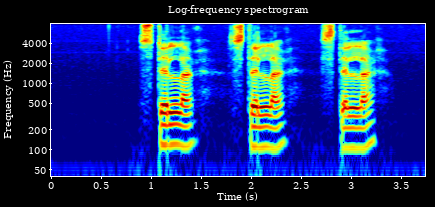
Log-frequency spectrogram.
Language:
Norwegian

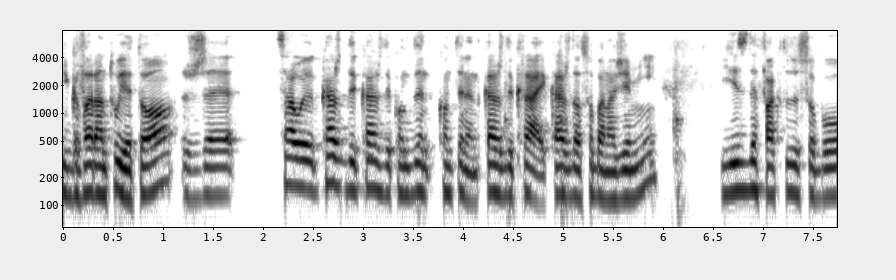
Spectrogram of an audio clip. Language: Polish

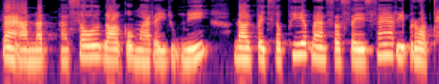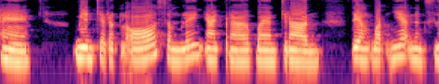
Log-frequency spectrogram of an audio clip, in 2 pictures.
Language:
Thai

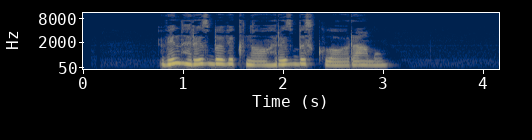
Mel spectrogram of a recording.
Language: Ukrainian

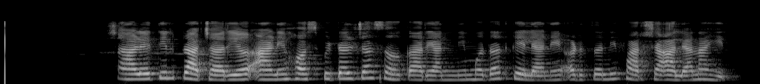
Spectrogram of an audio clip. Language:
Marathi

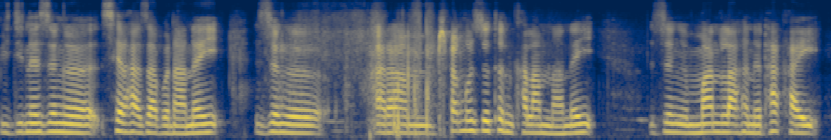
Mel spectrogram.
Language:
Bodo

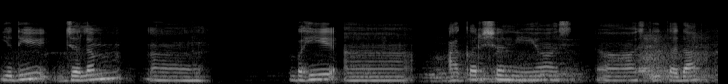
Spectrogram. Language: Sanskrit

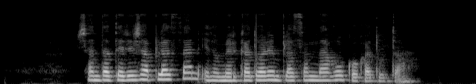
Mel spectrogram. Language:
Basque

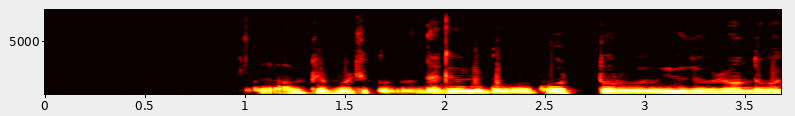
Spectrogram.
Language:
Bangla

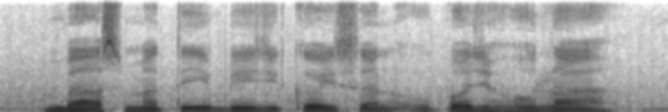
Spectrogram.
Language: Bhojpuri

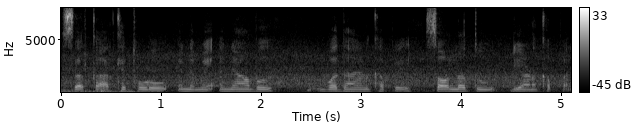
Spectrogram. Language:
Sindhi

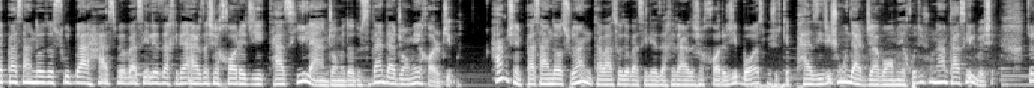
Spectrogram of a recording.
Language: Persian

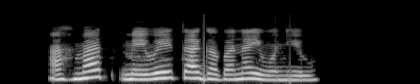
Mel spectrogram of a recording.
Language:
Pashto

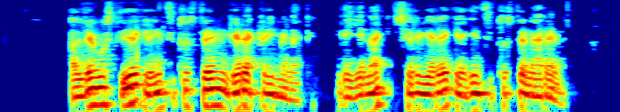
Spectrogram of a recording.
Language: Basque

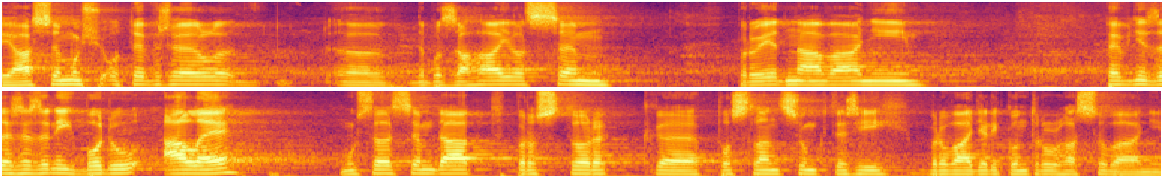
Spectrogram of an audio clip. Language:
Czech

